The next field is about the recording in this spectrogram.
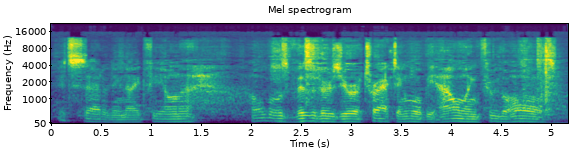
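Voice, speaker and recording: A man's voice: lowish voice, fairly even intonation, moderate pace, a crowd in the background, close to an everyday voice. Dry, wry hotel detective played by a man. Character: wry, weary male hotel house detective, former mountain guide. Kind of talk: 1920s detective radio drama acting.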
